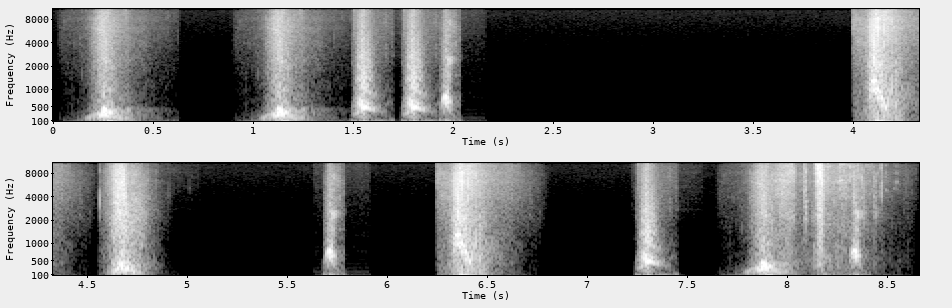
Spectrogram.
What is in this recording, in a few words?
Lizard voice Enter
